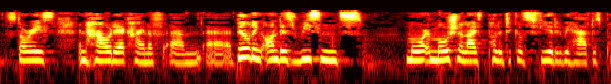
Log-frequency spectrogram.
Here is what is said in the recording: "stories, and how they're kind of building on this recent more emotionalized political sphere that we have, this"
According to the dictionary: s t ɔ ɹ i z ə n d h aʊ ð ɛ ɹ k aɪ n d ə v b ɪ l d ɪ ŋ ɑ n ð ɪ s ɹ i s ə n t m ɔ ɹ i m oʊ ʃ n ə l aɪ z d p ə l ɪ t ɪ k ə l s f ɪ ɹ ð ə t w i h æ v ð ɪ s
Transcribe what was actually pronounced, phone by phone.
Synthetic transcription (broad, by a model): s t ɔ ɹ i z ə n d h aʊ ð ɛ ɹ k aɪ n d ə v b ɪ l d ɪ ŋ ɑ n ð ɪ s ɹ i s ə n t m ɔ ɹ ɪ m oʊ ʃ n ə l aɪ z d p ə l ɪ t ɪ k ə l s f ɪ ɹ ð ə t w i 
